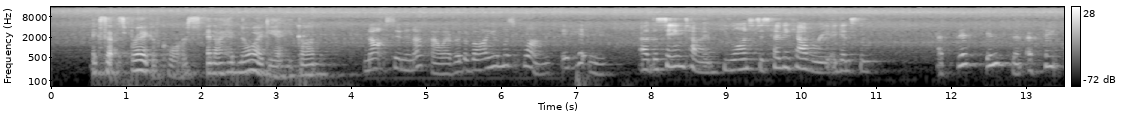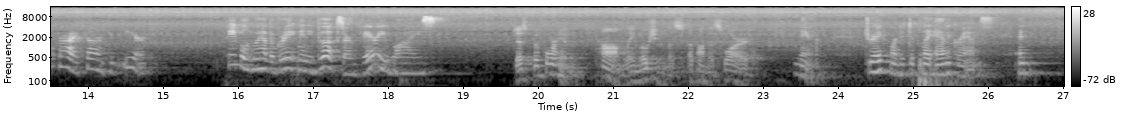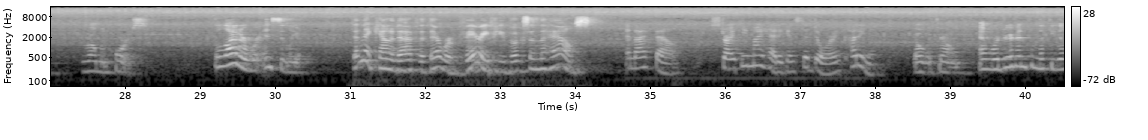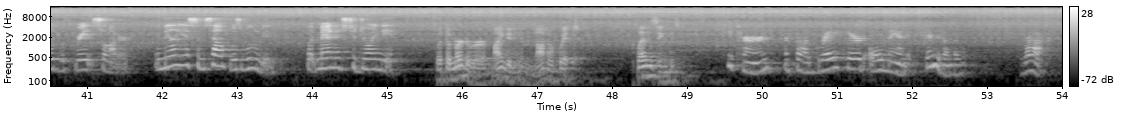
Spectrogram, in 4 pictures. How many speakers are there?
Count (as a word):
six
